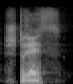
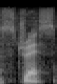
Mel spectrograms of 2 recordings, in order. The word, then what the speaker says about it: Stress: Im Februar 2021, da kommt dann das Album Stress oder Stress. Man kann es halt auf beide Arten aussprechen das ist ja auch ganz bewusst so, ne? – Genau.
